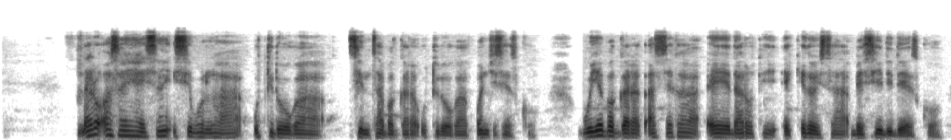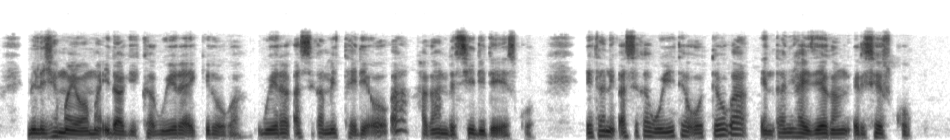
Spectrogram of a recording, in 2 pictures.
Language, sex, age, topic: Gamo, male, 25-35, government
